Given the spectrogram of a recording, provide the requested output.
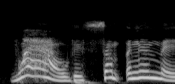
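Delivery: high-pitched wondering exclamation; retold amazement. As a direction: recall a moment of astonished discovery. Retelling her astonishment at an inner voice.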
